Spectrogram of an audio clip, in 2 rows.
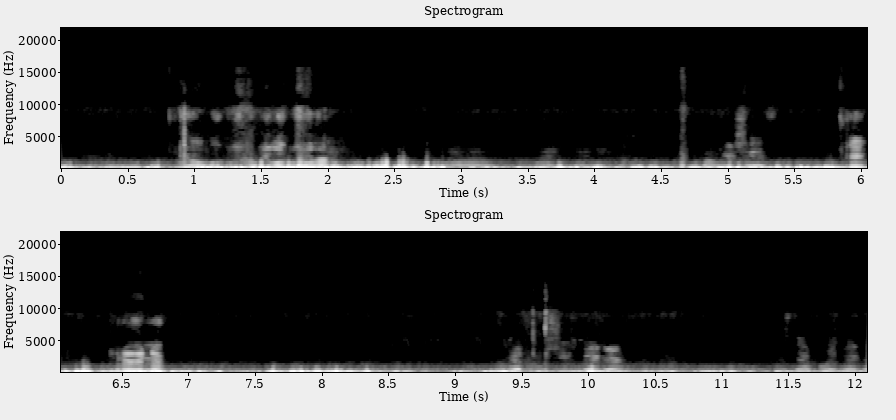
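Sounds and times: honeybees buzzing: 2.2s - 12.0s.

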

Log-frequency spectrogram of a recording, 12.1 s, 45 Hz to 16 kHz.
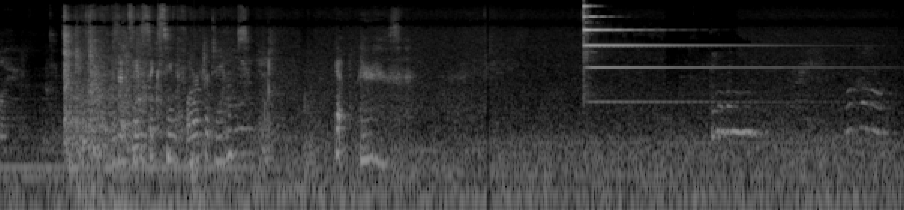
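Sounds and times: service bell ding: 7.8s - 11.6s.

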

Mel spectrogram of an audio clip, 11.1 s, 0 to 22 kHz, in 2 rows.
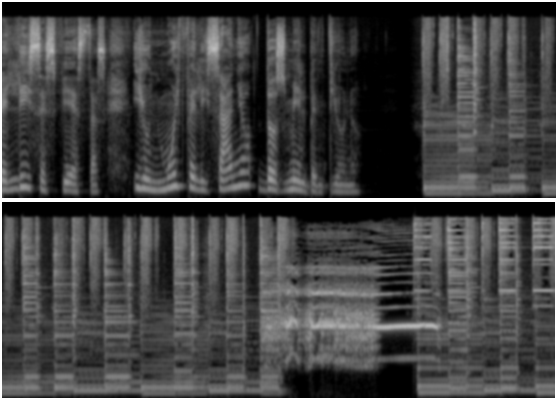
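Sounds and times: guitar music: 4.2s - 8.4s, 9.7s - 11.0s.

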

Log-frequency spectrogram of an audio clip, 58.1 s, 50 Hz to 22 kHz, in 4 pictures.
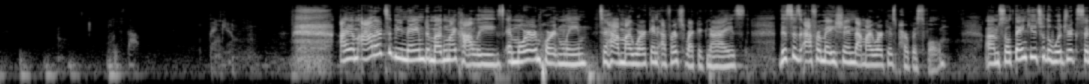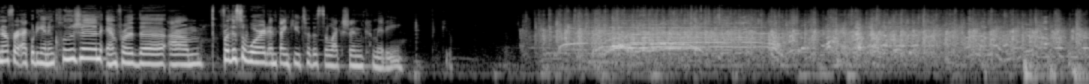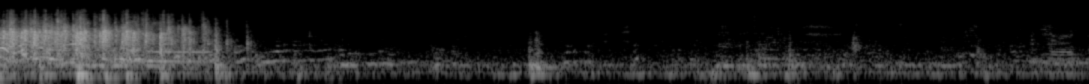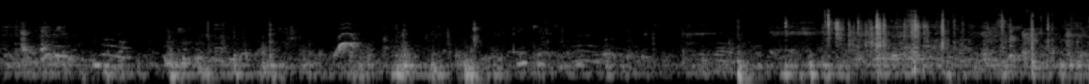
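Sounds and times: faint room murmur: 0.0s - 4.0s, 19.8s - 58.0s
audience applauding: 21.4s - 32.1s
crowd cheering: 21.5s - 31.9s.

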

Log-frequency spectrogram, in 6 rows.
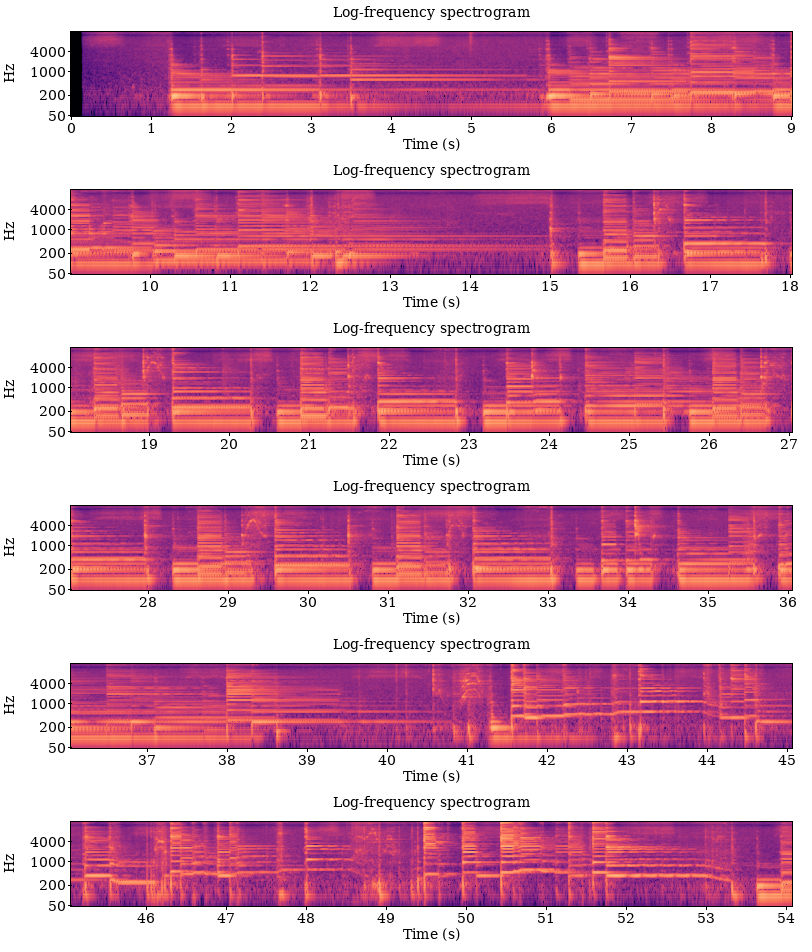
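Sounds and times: acoustic guitar strumming chords: 1.1s - 54.0s.

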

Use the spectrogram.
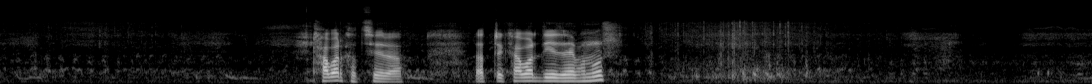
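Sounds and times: pigeons cooing: 0.0s - 10.9s
wings fluttering: 0.0s - 10.9s.

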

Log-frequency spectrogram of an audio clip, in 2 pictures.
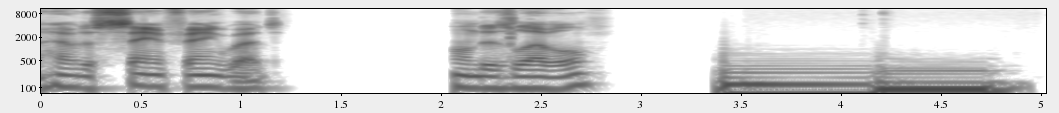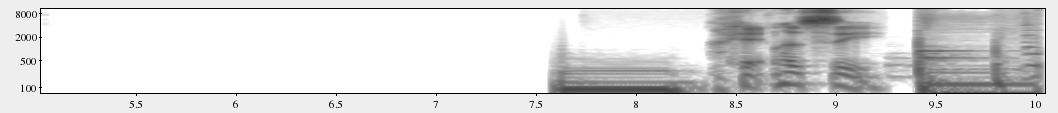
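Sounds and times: electric bass low notes: 3.4s - 5.0s, 7.6s - 8.4s.

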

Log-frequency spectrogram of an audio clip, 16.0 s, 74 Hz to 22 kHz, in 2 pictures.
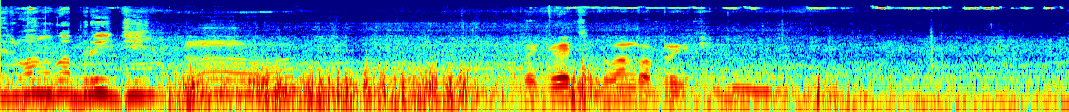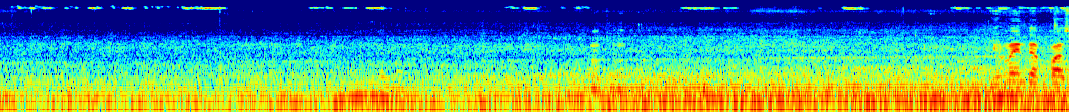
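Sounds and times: car engine rumble from inside: 0.0s - 16.0s
tyres on road: 0.0s - 16.0s.

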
